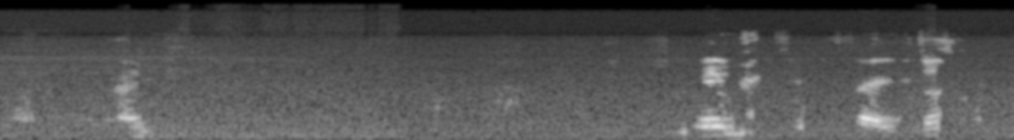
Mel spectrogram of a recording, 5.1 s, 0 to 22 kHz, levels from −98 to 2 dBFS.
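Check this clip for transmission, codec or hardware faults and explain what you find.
Two kinds of echo-canceller fault appear in this speech clip, one near the start and one that runs to the end.

Other side's voice leaking through, 0.07 to 0.17 s: a faint second voice sits well below the main talker for a brief moment. The likely cause is the talker's device playing the far end on its loudspeaker, with the echo canceller leaving a small residue of that sound in the microphone signal, which then travels back as a quiet, stray trace.

Speech suppressed in double talk, 0.38 to 0.65 s and 3.01 to 5.07 s: the talker's level sinks while another voice is active. The first dip is moderate and lasts only a fraction of a second. The second is much deeper and covers about two seconds, running to the very end. The likely cause is both sides speaking at once, so the canceller could not tell the talker apart from the loudspeaker echo and attenuated everything it picked up.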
